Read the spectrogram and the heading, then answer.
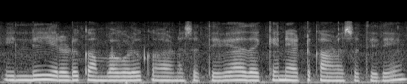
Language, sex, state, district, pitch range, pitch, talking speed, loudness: Kannada, female, Karnataka, Bidar, 180-195 Hz, 190 Hz, 105 wpm, -14 LUFS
